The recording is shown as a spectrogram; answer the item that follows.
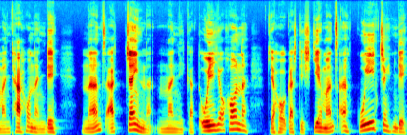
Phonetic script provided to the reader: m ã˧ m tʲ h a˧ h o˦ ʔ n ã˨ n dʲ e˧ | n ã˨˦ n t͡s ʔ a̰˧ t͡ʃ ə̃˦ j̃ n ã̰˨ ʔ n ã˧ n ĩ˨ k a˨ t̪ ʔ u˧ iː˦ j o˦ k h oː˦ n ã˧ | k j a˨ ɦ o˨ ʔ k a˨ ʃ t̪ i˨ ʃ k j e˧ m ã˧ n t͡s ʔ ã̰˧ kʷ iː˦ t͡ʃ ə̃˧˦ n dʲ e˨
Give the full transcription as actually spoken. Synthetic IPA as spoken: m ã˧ n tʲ h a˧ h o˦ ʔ n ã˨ n dʲ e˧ | n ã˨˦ n t͡s ʔ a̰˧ t͡ʃ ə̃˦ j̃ n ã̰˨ ʔ n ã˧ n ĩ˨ k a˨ t̪ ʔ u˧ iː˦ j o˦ ʔ h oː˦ n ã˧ | k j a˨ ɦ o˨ ʔ k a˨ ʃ t̪ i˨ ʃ k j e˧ m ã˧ n t͡s ʔ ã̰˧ kʷ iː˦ t͡ʃ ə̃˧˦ n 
